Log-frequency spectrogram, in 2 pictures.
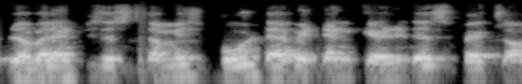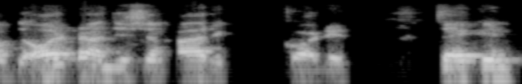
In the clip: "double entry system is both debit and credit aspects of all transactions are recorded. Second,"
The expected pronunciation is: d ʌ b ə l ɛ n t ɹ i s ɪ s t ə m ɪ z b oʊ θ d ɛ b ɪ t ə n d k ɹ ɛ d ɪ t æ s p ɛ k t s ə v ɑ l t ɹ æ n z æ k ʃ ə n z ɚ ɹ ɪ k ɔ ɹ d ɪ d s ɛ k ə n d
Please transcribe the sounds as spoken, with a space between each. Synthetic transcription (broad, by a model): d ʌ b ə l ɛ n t i s ɪ s t ə m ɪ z b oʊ t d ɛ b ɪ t ə n d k ɛ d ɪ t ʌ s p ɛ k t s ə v ɑ l t ɹ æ n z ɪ ʃ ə n ɑ ɹ ɪ k ɔ ɹ d ɪ d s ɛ k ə n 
